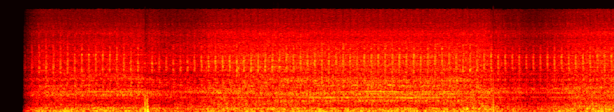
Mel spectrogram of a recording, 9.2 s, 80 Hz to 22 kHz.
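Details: Nissan X-Trail T32 2.5, 11 months old, 5,000 km: quick, steady knock of about three per second over the running engine, a rod knock; fixed by engine overhaul replacing the connecting rod and bearings.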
